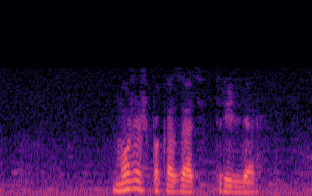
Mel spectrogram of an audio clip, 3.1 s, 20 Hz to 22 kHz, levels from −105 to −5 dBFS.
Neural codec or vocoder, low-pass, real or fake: none; 5.4 kHz; real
